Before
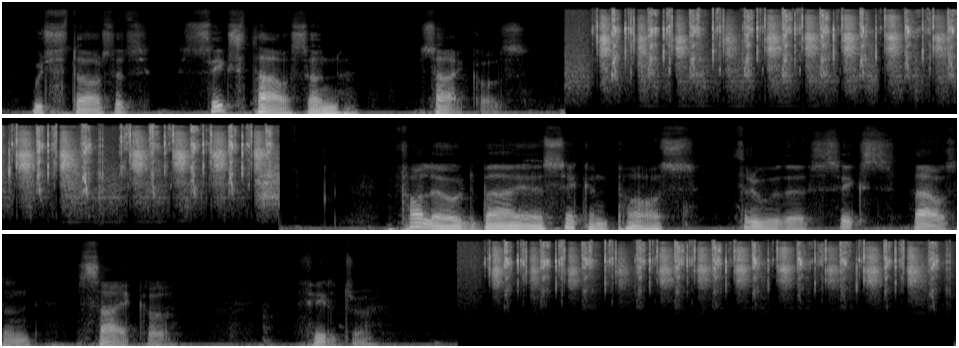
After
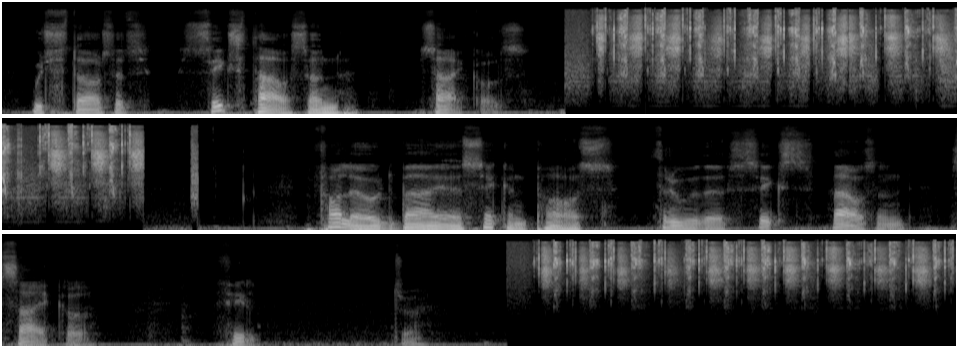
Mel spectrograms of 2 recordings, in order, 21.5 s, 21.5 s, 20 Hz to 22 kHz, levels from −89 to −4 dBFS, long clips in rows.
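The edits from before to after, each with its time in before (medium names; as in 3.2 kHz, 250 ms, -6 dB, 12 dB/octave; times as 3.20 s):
4.47–6.35 s: reverse
7.03–7.64 s: delete
8.83–9.19 s: room tone
16.87 s: insert room tone 0.98 s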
